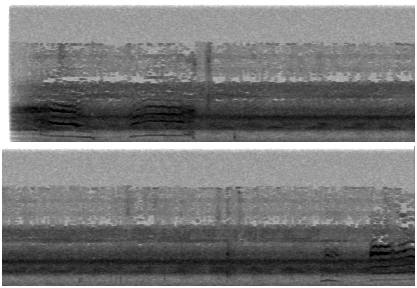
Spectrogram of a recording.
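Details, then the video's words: Kitten angry at its companion, meowing: a sharp falling meow near the start, a second drawn-out meow just after, then a short meow near the end, over a steady high hiss. "anak kucing lucu marah - marah sama temanya - suara kucing marah marah - kitten meonwing"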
